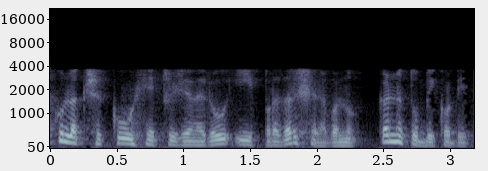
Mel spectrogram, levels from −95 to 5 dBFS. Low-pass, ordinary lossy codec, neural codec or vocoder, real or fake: 3.6 kHz; AAC, 24 kbps; codec, 16 kHz, about 1 kbps, DyCAST, with the encoder's durations; fake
